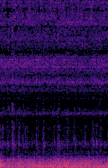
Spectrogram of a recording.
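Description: Steady hiss of a gas Bunsen burner flame heating a test tube of boiling water.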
